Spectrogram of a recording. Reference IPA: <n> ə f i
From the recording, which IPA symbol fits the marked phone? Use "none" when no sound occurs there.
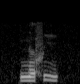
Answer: n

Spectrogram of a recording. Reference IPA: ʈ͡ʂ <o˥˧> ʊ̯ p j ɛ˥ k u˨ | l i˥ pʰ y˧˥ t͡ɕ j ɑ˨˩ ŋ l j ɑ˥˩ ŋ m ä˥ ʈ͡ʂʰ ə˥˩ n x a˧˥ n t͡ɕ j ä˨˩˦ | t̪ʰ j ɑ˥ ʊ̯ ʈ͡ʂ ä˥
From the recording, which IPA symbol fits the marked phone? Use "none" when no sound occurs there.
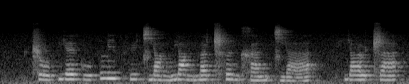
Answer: o˨˩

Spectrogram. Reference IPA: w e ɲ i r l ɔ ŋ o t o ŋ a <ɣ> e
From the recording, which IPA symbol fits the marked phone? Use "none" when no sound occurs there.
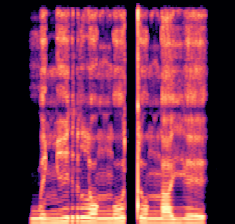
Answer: j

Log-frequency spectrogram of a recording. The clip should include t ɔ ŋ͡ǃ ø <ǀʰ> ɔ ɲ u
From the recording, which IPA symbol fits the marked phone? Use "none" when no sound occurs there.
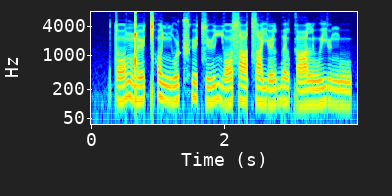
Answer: ǀʰ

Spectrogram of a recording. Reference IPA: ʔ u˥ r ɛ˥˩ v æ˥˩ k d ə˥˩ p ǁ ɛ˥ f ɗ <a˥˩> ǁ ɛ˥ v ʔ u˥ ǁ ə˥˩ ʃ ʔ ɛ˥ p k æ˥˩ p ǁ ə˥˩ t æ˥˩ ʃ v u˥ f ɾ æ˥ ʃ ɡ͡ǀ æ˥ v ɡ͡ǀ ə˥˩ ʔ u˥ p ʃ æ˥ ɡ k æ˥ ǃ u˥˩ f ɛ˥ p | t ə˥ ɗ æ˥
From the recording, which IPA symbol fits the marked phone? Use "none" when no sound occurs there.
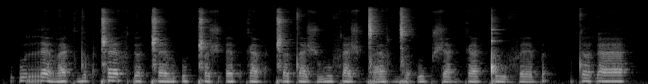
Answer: ə˥˩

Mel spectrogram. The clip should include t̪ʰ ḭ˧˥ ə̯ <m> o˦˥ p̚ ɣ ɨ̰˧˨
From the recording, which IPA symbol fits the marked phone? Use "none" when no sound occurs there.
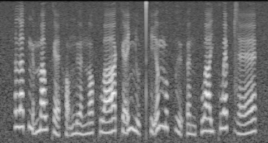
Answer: m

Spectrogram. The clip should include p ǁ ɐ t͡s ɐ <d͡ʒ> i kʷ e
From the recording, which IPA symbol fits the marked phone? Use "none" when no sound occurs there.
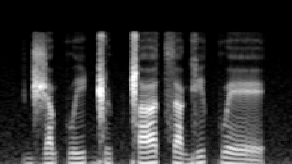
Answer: ɡ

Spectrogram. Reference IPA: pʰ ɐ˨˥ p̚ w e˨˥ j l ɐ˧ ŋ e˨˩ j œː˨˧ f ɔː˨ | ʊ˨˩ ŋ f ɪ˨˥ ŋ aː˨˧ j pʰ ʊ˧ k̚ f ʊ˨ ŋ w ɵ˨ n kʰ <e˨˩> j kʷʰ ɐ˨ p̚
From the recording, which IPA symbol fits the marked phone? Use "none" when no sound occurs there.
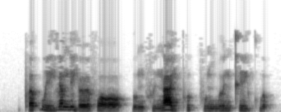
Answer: e˨˧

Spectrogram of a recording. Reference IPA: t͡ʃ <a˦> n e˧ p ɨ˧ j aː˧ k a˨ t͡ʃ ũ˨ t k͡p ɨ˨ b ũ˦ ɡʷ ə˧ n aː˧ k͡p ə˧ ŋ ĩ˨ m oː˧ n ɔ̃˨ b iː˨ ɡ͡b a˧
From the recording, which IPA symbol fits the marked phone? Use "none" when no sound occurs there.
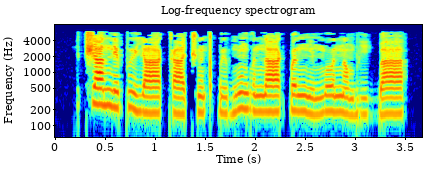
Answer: a˦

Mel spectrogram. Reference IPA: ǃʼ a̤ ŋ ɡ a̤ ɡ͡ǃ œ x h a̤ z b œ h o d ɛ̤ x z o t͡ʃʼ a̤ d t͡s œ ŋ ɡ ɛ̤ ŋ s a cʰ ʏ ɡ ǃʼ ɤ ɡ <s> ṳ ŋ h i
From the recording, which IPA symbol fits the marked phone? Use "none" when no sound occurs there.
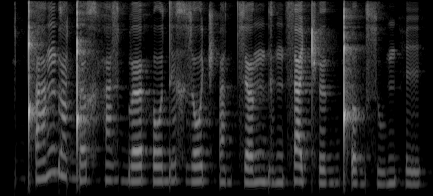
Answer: s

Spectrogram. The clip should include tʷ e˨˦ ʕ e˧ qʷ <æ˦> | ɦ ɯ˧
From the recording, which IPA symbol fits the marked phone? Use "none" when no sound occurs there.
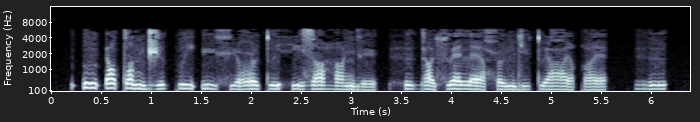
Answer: æ˦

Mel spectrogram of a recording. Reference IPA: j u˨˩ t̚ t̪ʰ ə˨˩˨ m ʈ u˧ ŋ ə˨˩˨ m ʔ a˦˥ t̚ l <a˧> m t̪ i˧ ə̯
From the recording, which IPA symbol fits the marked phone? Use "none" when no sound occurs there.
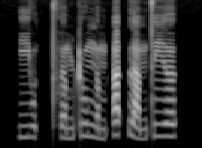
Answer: a˨˩˨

